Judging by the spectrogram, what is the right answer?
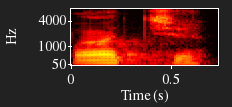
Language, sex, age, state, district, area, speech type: Maithili, male, 18-30, Bihar, Saharsa, urban, read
